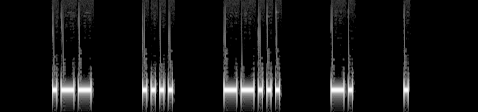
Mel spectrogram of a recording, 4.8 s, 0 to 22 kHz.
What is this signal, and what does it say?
Morse code, heard as a keyed tone, about 28 wpm, spaced as for 13 wpm, 700 Hz. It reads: WH7NE
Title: USA Call Signs - 4x Character Spacing - 28wpm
